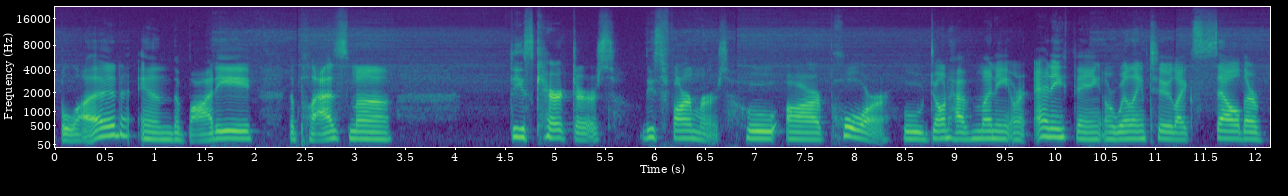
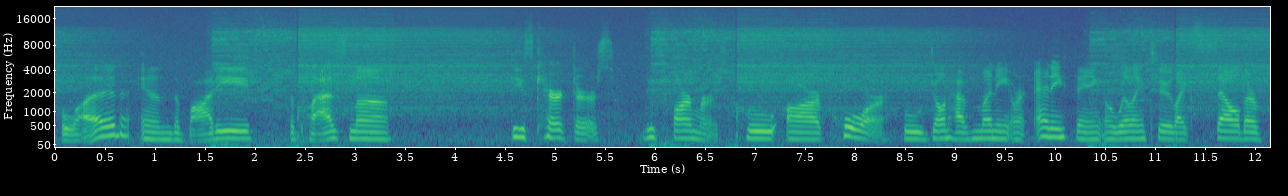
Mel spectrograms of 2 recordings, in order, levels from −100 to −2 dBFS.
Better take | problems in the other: first | hiss; loud; throughout; 3 dB below the speech; faint in the first

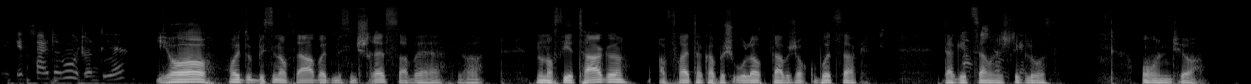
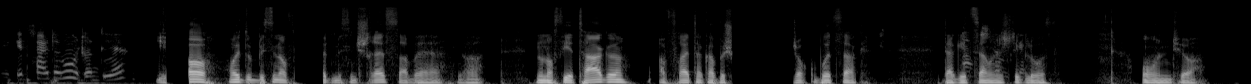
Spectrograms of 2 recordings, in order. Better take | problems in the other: first | audio cutting out; at 1.5 s, at 3 s and at 7.5 s for 0.5 s

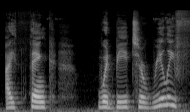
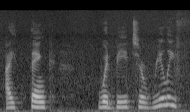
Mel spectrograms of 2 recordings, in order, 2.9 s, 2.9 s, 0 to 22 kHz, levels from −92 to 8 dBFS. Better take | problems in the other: first | hiss; faint; throughout; 20 dB below the speech

